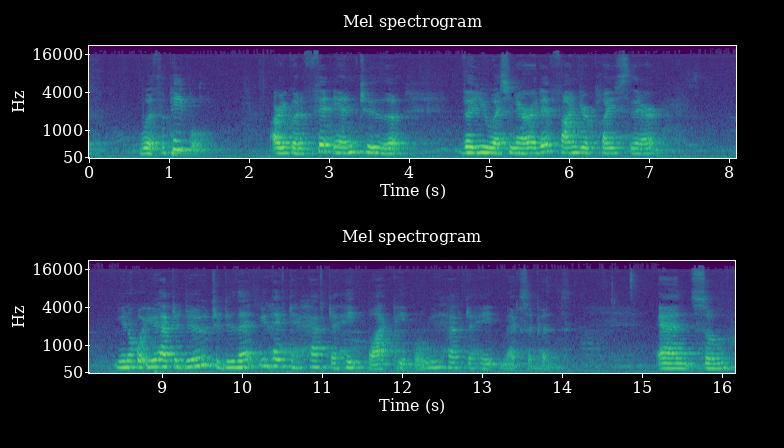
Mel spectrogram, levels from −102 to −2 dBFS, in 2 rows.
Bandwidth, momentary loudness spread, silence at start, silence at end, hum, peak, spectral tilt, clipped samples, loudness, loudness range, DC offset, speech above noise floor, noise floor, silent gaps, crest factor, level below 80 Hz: 18 kHz; 15 LU; 0 s; 0 s; none; -10 dBFS; -7 dB/octave; under 0.1%; -28 LUFS; 9 LU; under 0.1%; 25 dB; -53 dBFS; none; 18 dB; -56 dBFS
